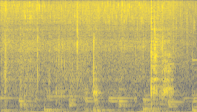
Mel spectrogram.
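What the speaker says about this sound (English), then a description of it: "now I'm just going to flip the" A grilled cheese sandwich of bread spread with butter and pesto fries in a hot buttered pan, giving a steady close sizzle with soft scrapes and thuds as it is flipped.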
